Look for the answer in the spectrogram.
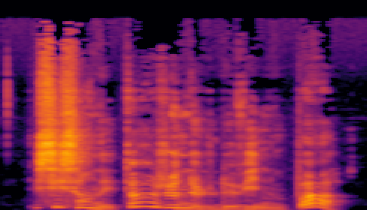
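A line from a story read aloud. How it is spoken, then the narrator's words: Laughing reply. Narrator (French): répondit Amélie en riant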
